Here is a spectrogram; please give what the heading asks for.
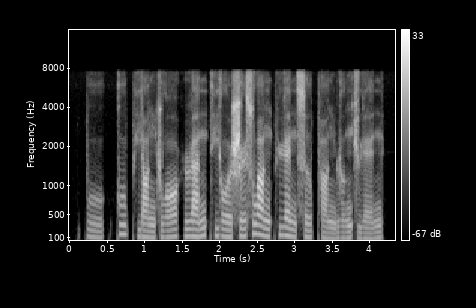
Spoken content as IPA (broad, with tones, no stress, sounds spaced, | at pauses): p u˨˩ | k u˦ pʰ j ɑ˨˩ ŋ ʂ w ɔ˦ | ɻ a˨˦ n t̪ʰ j o˨˩ ʊ̯ ʂ ɻ̩˨˦ s w ɑ˥˨ ŋ pʰ ɥ ɛ˥˨ n s ɹ̩˨˦ pʰ ɑ˨˩ ŋ ɻ ɤ˨˦ ŋ ɕ ɥ ɛ˨˦ n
